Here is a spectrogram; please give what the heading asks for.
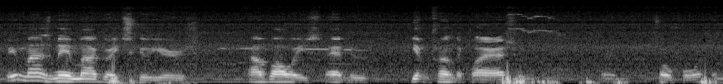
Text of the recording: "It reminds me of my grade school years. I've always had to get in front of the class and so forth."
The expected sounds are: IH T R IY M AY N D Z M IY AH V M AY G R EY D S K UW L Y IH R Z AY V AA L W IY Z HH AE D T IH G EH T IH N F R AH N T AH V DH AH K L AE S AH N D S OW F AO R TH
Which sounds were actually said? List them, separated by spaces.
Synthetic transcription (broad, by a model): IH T R IY M AY N D Z M IY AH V M AY G R EY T S K UW L Y IH R Z AY V AA L W IY Z HH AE D T IH G EH T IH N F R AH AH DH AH K L AE S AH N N S OW F AO R TH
